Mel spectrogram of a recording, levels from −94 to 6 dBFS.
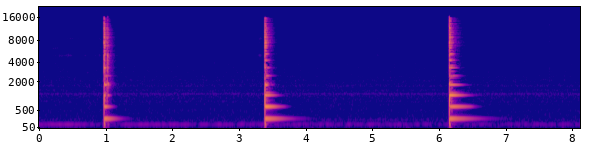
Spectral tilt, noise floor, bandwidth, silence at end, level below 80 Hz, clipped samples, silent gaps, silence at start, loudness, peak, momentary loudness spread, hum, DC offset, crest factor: -1 dB/octave; -78 dBFS; 16 kHz; 1.7 s; -74 dBFS; under 0.1%; none; 0.95 s; -26 LUFS; 0 dBFS; 14 LU; none; under 0.1%; 34 dB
